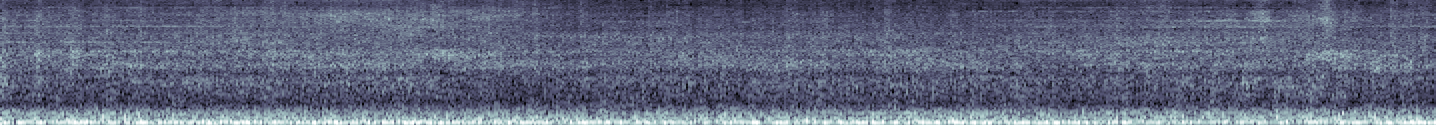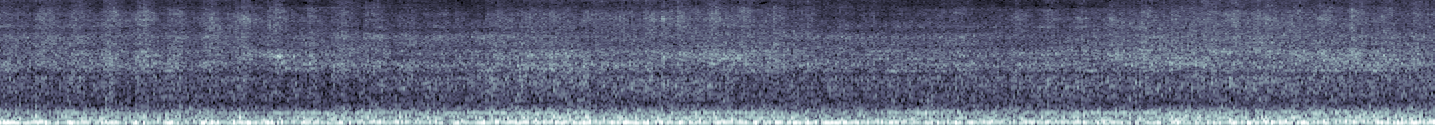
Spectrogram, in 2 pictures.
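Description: Freight train of railroad tank cars rolling steadily past at close range: a loud, deep, continuous rumble of steel wheels running on the rails.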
